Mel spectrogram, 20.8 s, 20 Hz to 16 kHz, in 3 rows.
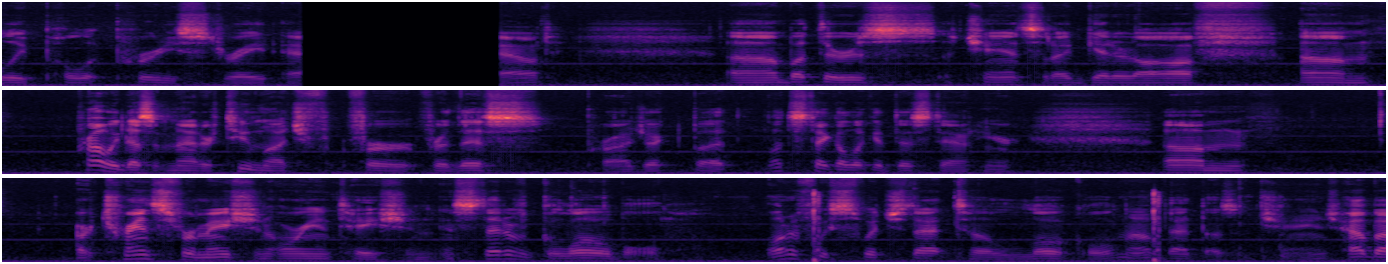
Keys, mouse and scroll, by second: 17.8 click.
